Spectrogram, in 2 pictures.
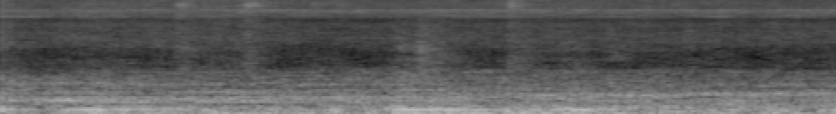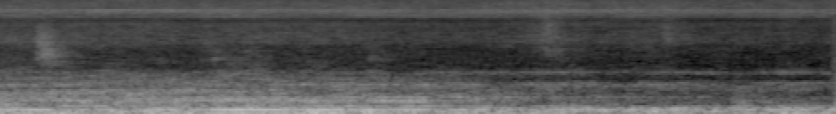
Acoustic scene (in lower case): elevator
